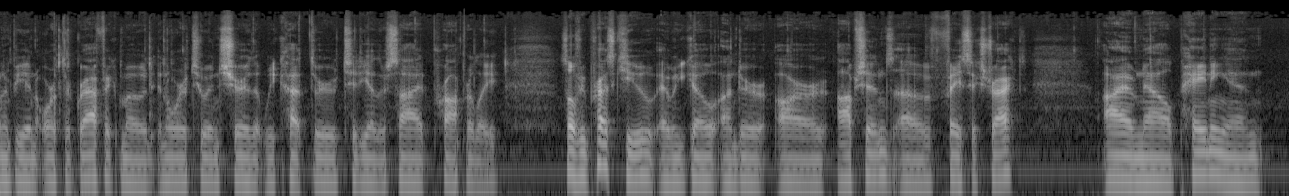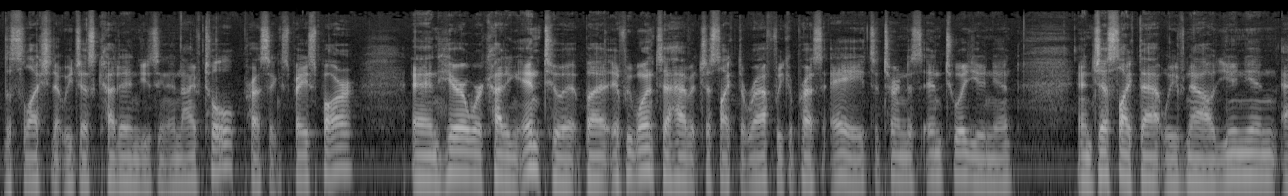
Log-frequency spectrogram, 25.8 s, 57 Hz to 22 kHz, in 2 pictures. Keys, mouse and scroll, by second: 0.5 g, 2.0-4.2 middle drag, 4.2-4.6 scroll up 1, 4.6 middle click, 5.0 q, 7.1-11.0 drag, 11.0 middle click, 12.0 click, 13.3 middle click, 13.9-14.4 scroll up 1, 14.9 space, 16.0 click, 18.7 a, 23.4 a, 23.5 click, 24.2 scroll down 1, 24.5-25.7 middle drag.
